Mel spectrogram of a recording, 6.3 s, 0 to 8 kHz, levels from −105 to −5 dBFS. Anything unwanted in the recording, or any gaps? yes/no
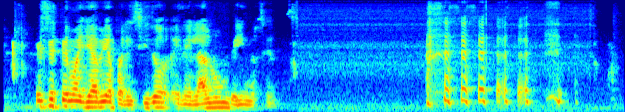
yes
